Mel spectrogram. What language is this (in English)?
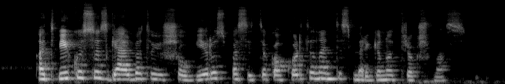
Lithuanian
